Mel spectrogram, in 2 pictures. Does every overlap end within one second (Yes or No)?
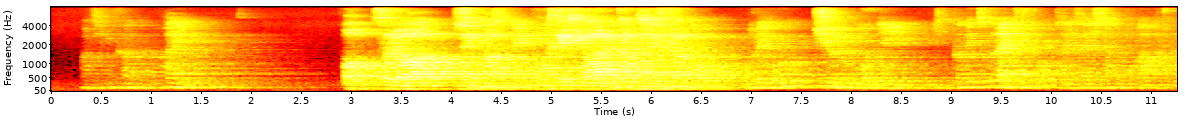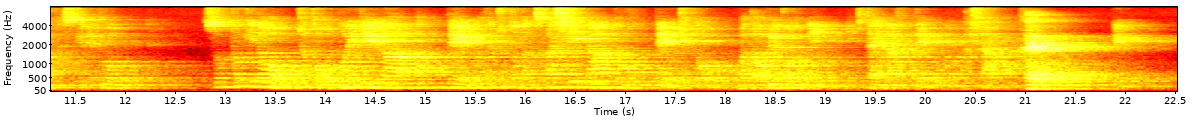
No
